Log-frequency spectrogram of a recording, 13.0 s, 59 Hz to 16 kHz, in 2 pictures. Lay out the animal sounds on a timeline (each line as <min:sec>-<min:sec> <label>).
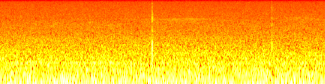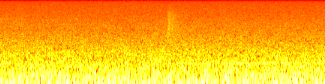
0:02.7-0:04.3 Pine Warbler (Setophaga pinus)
